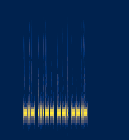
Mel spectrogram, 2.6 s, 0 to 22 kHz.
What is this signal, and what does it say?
Morse code, heard as a keyed tone, about 51 wpm, 700 Hz. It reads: K3GQ
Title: USA Call Signs - 3x Character Spacing - 50wpm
